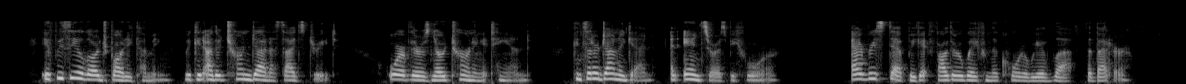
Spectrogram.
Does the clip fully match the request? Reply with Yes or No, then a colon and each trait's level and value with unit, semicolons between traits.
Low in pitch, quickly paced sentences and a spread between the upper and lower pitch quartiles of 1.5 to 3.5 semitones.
No: high, 205 Hz; fast, 235 wpm; average, 2.9 semitones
